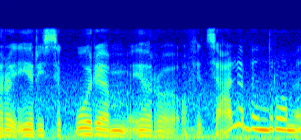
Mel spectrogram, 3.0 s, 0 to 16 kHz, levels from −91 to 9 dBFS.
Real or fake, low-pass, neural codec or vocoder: real; 7.2 kHz; none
